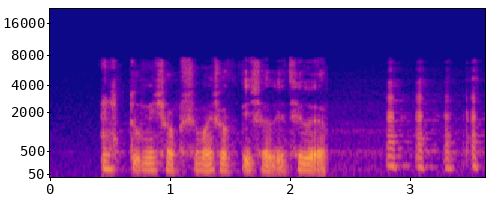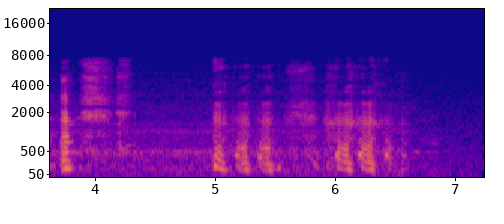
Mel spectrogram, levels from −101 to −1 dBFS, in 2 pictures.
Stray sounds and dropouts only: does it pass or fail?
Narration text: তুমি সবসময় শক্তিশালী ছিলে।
fail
